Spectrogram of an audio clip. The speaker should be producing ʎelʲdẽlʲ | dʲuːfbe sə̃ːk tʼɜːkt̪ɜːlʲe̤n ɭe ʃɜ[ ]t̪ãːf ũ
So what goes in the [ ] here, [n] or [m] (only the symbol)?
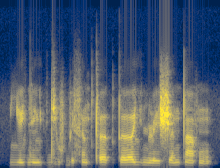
n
